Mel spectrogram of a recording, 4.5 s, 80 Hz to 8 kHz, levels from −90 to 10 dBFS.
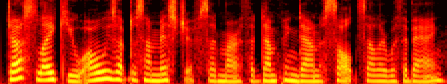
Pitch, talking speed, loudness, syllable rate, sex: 210 Hz, 240 wpm, -18 LUFS, 5.3 syllables/s, female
